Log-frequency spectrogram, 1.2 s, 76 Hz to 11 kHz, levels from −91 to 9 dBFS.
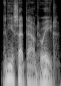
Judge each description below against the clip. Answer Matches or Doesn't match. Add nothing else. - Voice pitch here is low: Matches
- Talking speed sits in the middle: Doesn't match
